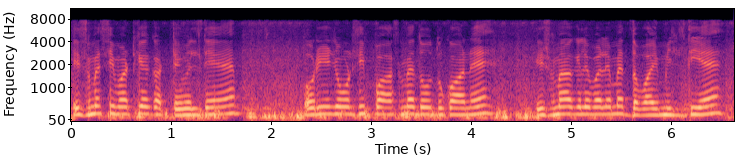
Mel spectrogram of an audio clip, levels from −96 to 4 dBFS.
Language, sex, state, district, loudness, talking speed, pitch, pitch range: Hindi, male, Uttar Pradesh, Shamli, -12 LUFS, 200 wpm, 210 Hz, 195-215 Hz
